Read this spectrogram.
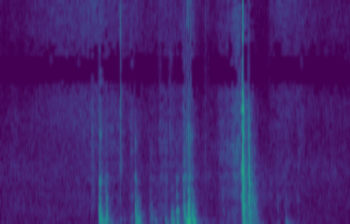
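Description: A wooden board knocks onto stone paving.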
